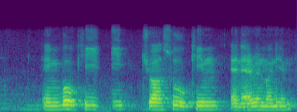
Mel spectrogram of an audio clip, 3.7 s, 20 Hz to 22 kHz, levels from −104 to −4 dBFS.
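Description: At 0.95 s the speech snags for a moment: the sound is held about 20 ms too long with a faint buzzy smear, then carries on with nothing lost. This is a short stall from a late packet. The packet arrived after its playout time, the jitter buffer emptied, and the receiver stretched the last sound until the packet turned up, adding roughly 20 ms of delay.

From 1.17 to 1.41 s the speech hangs for about 240 ms. The last sound is drawn out into a fading buzz rather than silence, and then the speech resumes exactly where it stopped. This is a call audio freeze, likely from packets held up in transit. The jitter buffer ran dry and the receiver concealed the gap for about 220 ms. That pushes everything after it later without skipping any speech, and the concealment stays within the Opus call path's band, which stops at about 8 kHz.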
